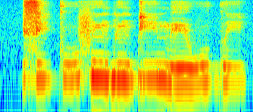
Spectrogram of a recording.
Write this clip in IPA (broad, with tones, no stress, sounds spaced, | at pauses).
z i˨ k u˨˦ f ĩ˦ b ĩ˦ ɡ͡b iː˦ m eː˨ w u˦ ɡʷ i˦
